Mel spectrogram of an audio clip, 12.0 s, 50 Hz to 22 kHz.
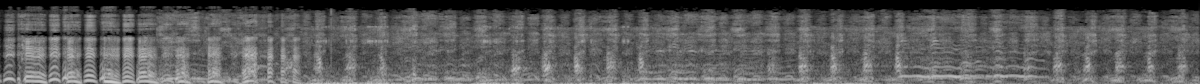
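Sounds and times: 
Inuit singing with raspy breathy vocal pulses over a throaty drone: 0.0s - 11.9s
laughter: 0.0s - 11.9s.

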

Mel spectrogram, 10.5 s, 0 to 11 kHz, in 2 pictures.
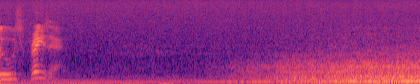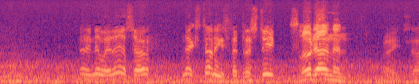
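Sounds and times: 
speech: 0.0s - 0.8s, 6.3s - 10.4s
police car engine humming while driving: 2.4s - 10.4s.

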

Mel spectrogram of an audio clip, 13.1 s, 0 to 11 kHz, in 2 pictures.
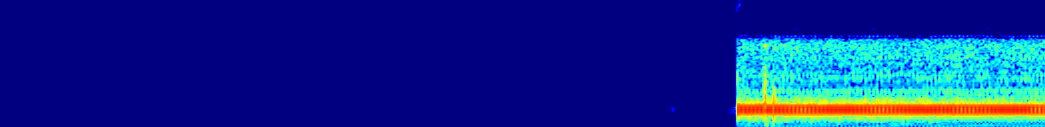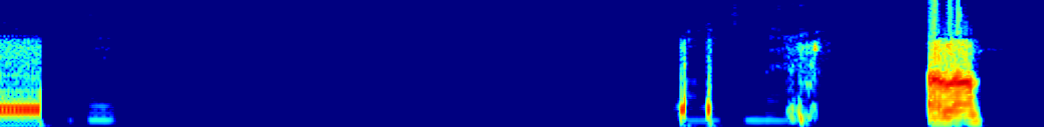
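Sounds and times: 
telephone dial tone while placing a call: 4.6s - 6.8s
speech: 12.3s - 12.7s.

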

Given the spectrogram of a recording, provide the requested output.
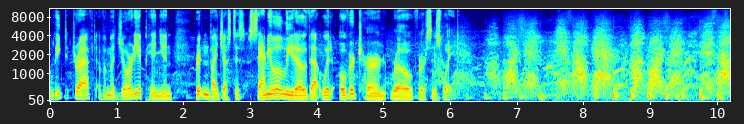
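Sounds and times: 
speech: 0.0s - 8.8s
protest crowd noise in open space: 0.0s - 10.1s
large protest crowd chanting in unison outside the US Supreme Court: 2.9s - 10.1s
protesters shouting: 4.0s - 10.1s.

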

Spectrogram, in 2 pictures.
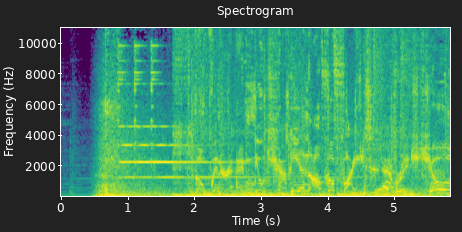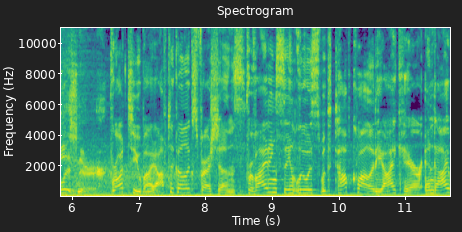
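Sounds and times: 
bell rung to mark the winner of a number-guessing contest: 0.7s - 2.8s
speech: 2.1s - 11.6s.

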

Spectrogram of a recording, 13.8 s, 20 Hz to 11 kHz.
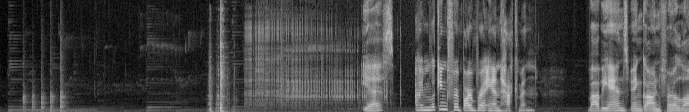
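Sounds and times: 
knocking on a door: 0.4s - 1.4s
door thud: 4.2s - 4.8s
door creaking as an elderly woman opens it: 4.2s - 8.0s
speech: 7.3s - 10.8s, 11.8s - 13.7s.

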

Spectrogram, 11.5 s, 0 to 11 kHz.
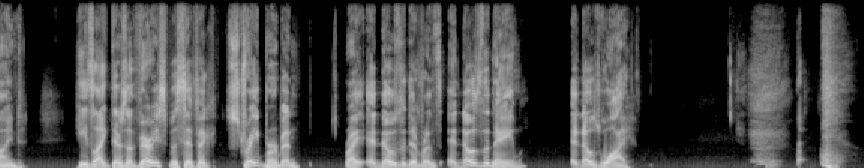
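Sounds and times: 
speech: 0.0s - 0.4s, 1.0s - 4.0s, 4.6s - 7.0s, 7.6s - 8.5s, 11.0s - 11.2s
sharp intake of breath: 9.3s - 11.2s
loud sneeze in a sneezing fit: 10.9s - 11.4s.

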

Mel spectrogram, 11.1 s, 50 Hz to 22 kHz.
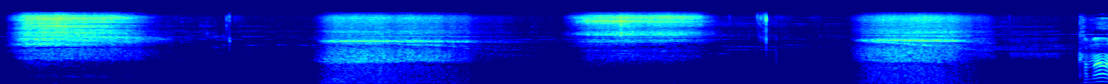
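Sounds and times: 
slow deep breathing: 0.0s - 1.8s, 3.1s - 7.5s, 8.5s - 10.8s.

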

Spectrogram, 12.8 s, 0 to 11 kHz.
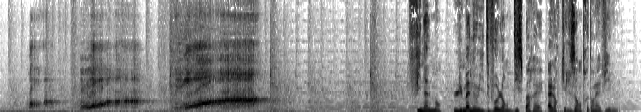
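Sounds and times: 
creature's hoarse rising squeaking cries: 0.5s - 5.4s
speech: 8.4s - 12.5s.

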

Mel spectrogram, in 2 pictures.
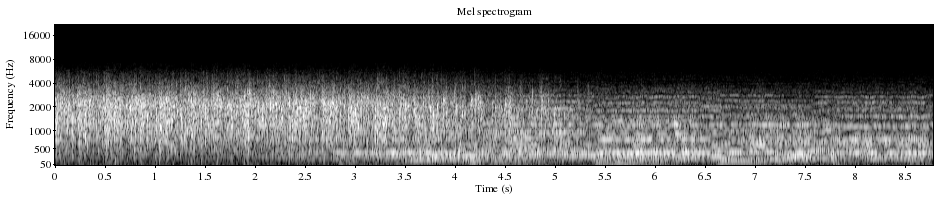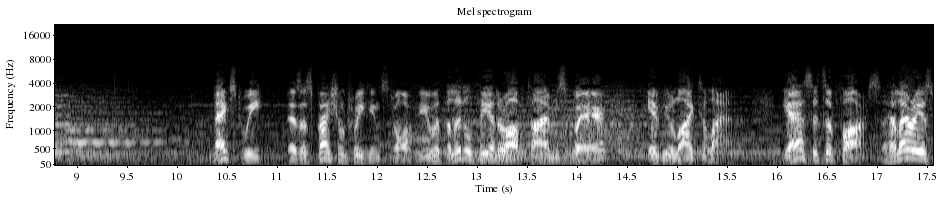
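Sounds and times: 
large theater audience applauding after final curtain: 0.0s - 5.8s
music: 0.0s - 17.5s
speech: 10.4s - 17.5s.

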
